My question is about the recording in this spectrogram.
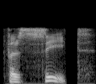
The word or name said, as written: facete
